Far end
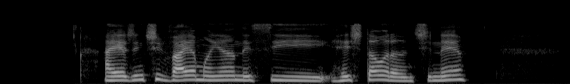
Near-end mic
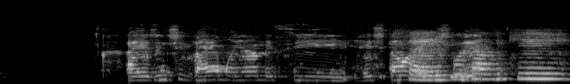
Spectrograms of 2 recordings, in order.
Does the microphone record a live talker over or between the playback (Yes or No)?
Yes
